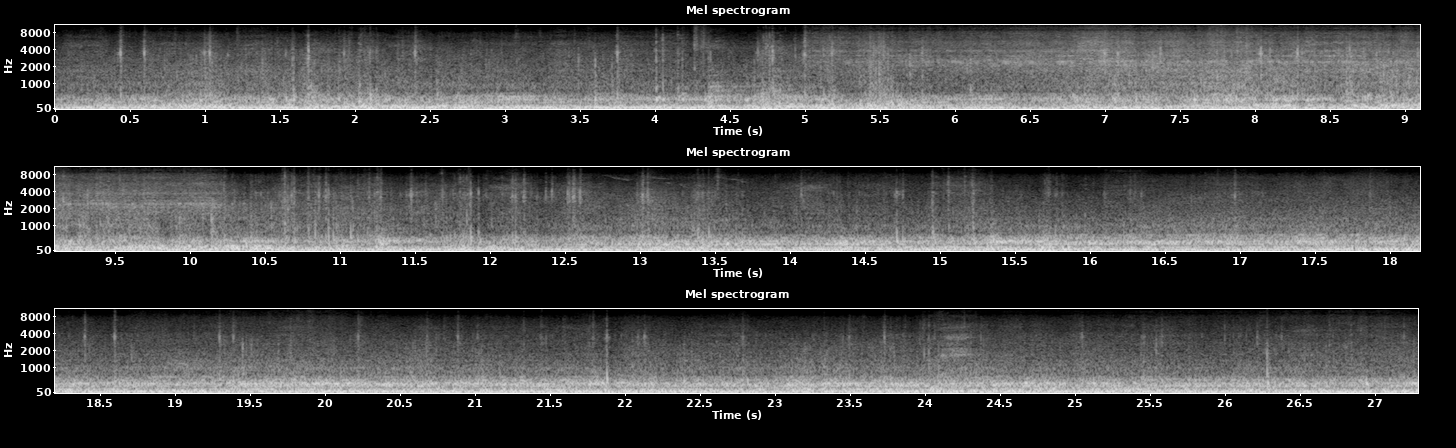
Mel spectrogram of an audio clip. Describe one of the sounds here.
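Wind rushes past close by.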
